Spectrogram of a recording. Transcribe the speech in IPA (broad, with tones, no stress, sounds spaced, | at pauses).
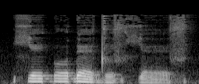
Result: ç e˦ ɠ ɤ˦ ɗ ɛ˦˨ d e˨ z ç ɛ˨ z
